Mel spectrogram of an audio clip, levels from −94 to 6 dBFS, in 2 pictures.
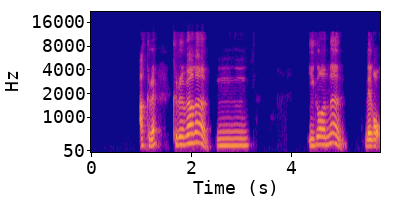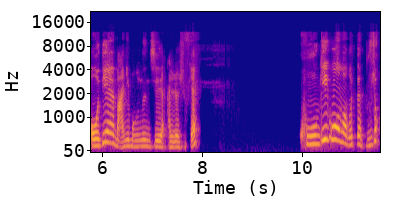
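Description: Nothing faulty in this speech: the Opus voice coding runs in hybrid mode across the full band, leaving only light codec colouring consistent with a rate near 20 kbps.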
